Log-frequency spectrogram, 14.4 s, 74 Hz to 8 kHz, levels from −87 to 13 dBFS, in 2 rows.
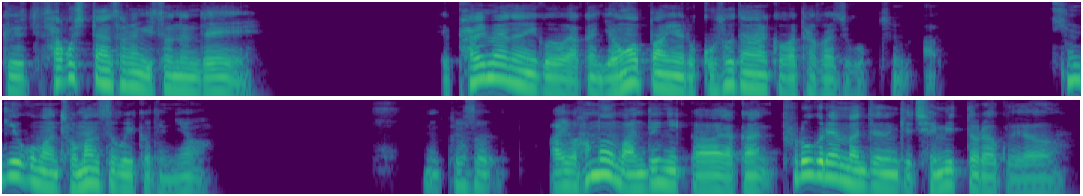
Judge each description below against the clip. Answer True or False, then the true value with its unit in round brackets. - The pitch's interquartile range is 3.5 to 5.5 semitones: False (6.3 semitones)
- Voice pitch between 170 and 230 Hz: False (110 Hz)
